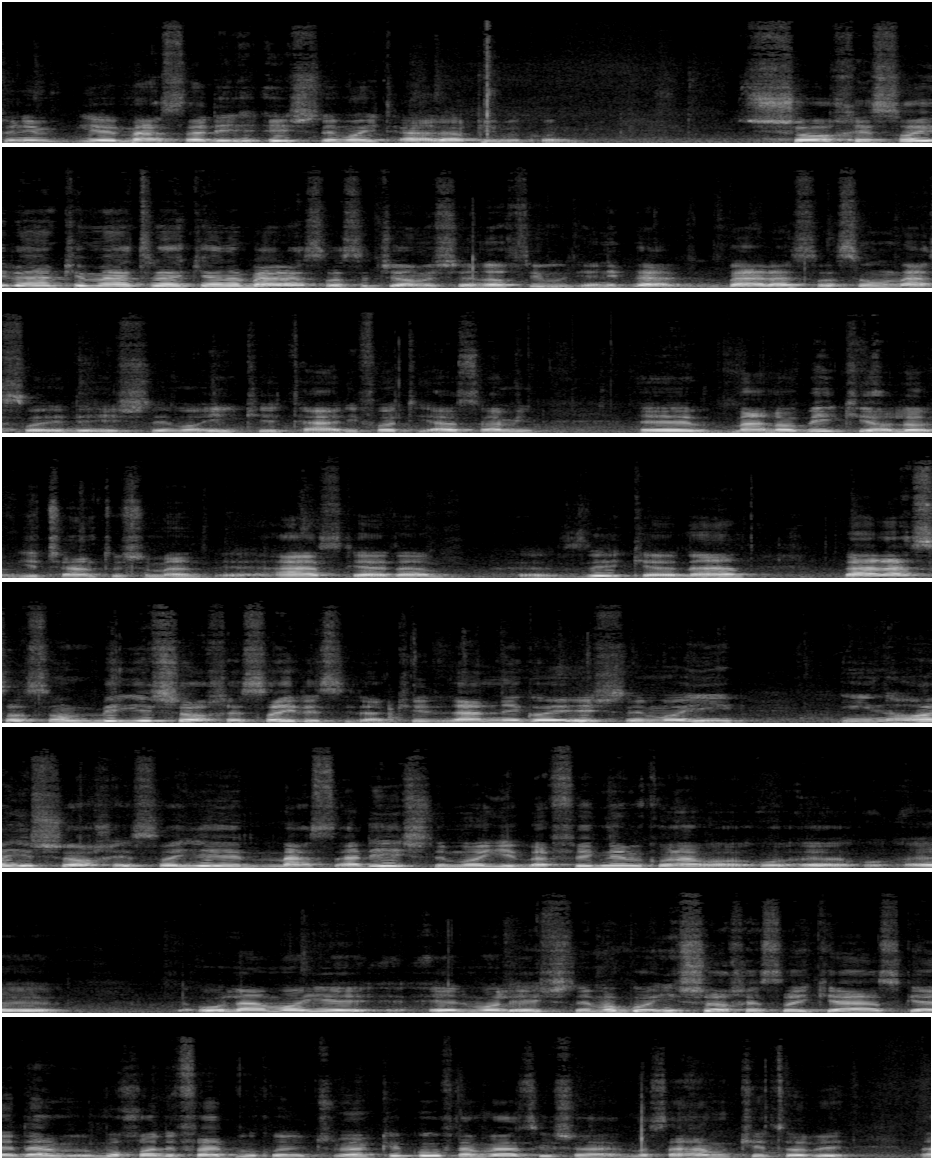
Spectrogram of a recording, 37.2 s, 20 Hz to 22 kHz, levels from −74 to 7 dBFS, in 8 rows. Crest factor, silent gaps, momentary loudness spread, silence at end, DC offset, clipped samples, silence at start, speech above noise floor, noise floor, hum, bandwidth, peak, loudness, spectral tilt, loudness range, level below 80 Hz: 14 dB; none; 10 LU; 0 s; under 0.1%; under 0.1%; 0 s; 27 dB; -44 dBFS; none; 18 kHz; -4 dBFS; -18 LUFS; -4 dB/octave; 3 LU; -72 dBFS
